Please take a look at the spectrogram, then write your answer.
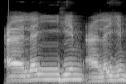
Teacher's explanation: alaihim harus lembut karena Lin di sini fathah ketemu dengan Ya Sukun alaihim thiron di sini Har Idhar eh tanwin fathah ketemu dengan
